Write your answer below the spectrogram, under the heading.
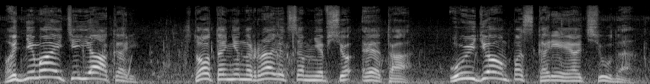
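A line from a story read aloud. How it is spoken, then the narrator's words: Loud shout. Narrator (Russian): старшина … а товарищем громко крикнул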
